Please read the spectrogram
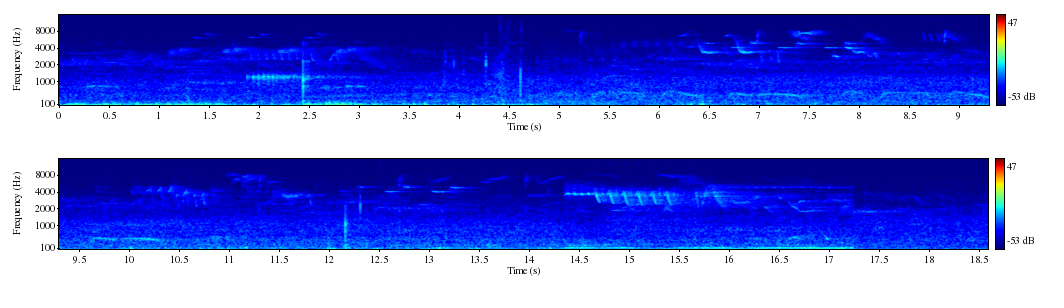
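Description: Small songbirds calling in woodland: many short, high chirps and quick trills, with a run of low, hoot-like calls in the middle. A low rumble underlies the start and returns near the end, where it stops abruptly.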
